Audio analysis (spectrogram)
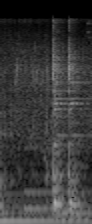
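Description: Potato fry cooking in plenty of hot oil sizzles steadily while a spoon stirs it, with two brief louder scraping bursts near the middle of a short close-up.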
